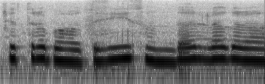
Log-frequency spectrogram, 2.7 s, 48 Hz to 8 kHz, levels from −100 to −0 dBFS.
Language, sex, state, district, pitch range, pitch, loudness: Hindi, female, Madhya Pradesh, Bhopal, 205-225 Hz, 220 Hz, -11 LUFS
